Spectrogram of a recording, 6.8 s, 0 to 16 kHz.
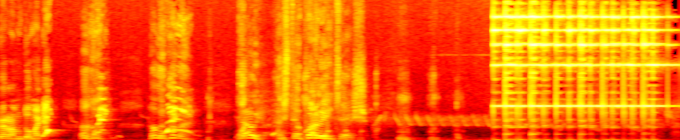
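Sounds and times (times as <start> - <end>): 
speech: 0.0 - 4.1
doorbell ringing: 5.0 - 6.7.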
